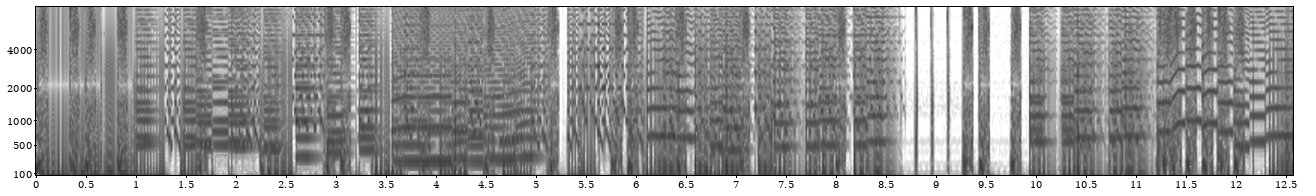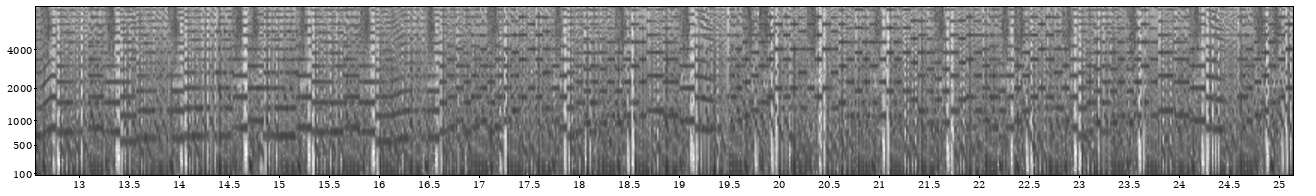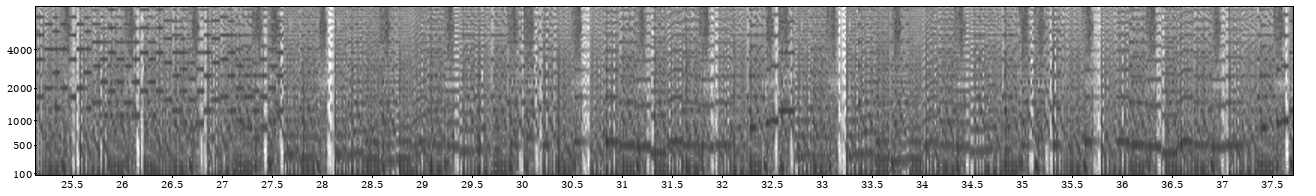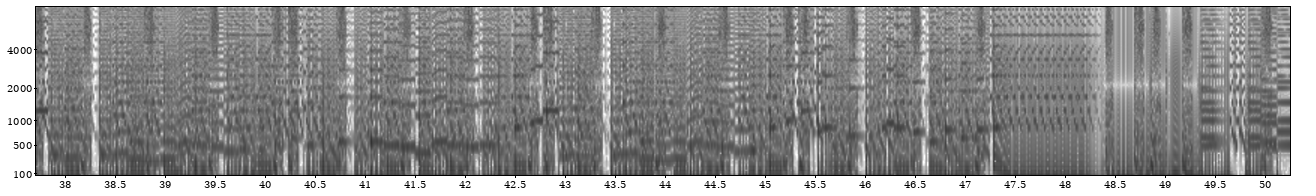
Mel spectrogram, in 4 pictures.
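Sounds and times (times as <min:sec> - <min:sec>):
SID CSG8580R5 chip music: 0:00.0 - 0:50.2.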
